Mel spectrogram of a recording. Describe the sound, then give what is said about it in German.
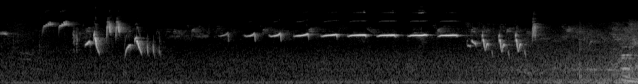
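Recorded nightingale song played from a mobile phone app: opening chirps, then a series of about nine loud, evenly spaced whistled notes, ending in quick trills, with no voices present. “Jetzt spielt sie Nachtigallgezwitscher aus der Handy-App Naturblick ab, in der Hoffnung, dass die echten Nachtigallen darauf mit Gesang reagieren.”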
